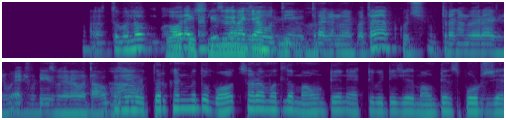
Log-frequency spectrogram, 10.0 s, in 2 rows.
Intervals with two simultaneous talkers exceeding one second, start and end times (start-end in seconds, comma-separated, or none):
1.6-3.2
